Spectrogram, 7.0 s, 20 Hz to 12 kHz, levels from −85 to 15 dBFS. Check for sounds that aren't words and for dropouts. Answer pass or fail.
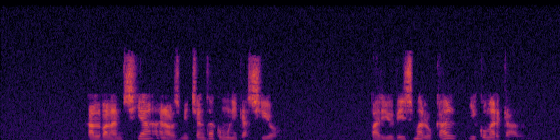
pass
